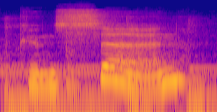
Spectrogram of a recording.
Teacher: le nom concern, l'inquiétude, est accentué sur la deuxième syllabe car la première syllabe est trop faible.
